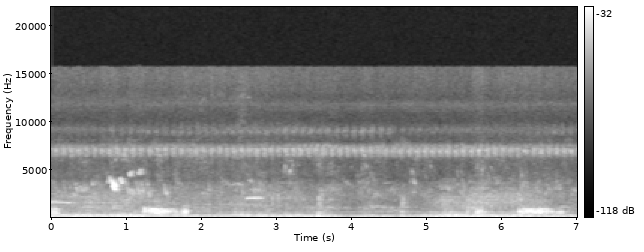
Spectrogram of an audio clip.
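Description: Faint rural background: birds calling now and then, a few short high chirps and two soft lower calls, over a steady thin high tone.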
